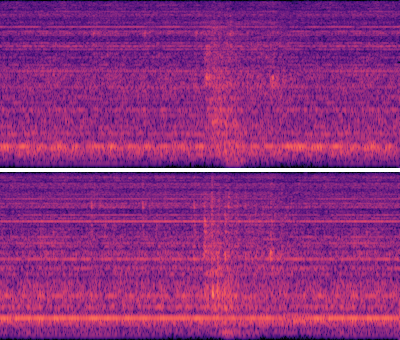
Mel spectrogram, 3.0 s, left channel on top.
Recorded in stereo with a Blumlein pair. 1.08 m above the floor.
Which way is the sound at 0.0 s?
30° right.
